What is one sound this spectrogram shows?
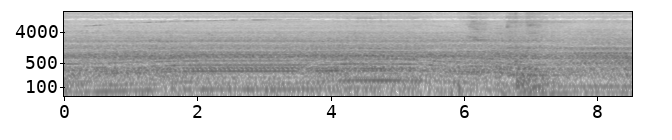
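Hydraulics whine as a garbage truck's front loader arms lower.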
